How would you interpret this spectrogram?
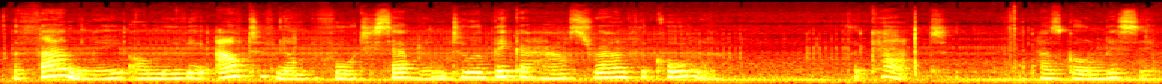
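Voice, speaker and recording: A woman reading a children's story aloud as a scripted narration, in an expressive, dramatic storytelling manner. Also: medium pitch, normal speed, a little hiss or hum, poor audio. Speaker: storybook reader.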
